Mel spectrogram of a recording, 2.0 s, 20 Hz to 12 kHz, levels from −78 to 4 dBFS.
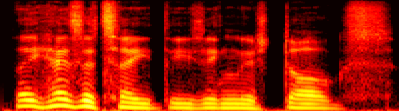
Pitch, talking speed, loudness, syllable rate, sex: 135 Hz, 150 wpm, -16 LUFS, 5.5 syllables/s, male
